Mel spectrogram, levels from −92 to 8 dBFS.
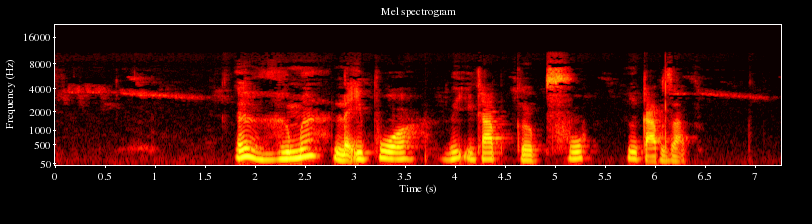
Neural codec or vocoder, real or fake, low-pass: none; real; 10.8 kHz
